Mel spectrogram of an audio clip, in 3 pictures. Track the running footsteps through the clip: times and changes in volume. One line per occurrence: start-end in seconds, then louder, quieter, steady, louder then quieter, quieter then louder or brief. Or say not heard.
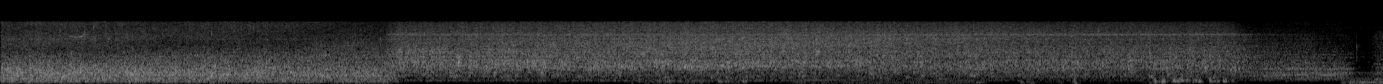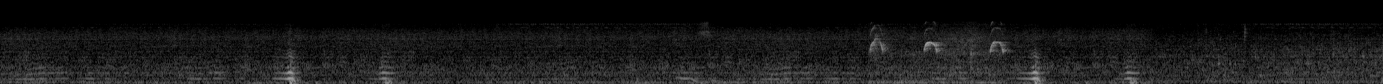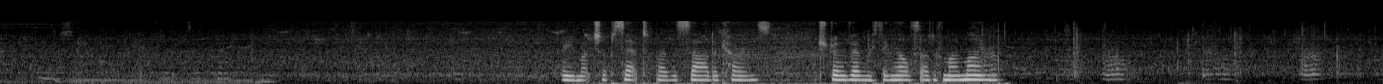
not heard.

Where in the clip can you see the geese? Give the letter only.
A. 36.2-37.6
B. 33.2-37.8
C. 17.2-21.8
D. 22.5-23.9
D.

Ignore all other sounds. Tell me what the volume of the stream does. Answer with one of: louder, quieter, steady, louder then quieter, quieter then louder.
quieter.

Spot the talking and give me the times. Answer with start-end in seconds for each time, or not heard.
33.2-37.8.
